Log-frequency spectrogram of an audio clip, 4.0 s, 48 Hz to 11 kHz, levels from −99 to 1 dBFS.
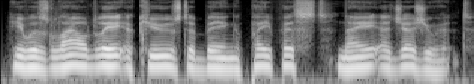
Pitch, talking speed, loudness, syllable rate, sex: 135 Hz, 165 wpm, -17 LUFS, 4.2 syllables/s, male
